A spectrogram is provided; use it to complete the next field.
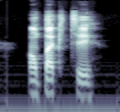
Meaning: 1. to package (put into a package) 2. to put away, put behind bars (imprison) 3. to wrap up (cover with many clothes)
- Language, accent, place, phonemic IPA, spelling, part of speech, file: French, France, Lyon, /ɑ̃.pak.te/, empaqueter, verb, LL-Q150 (fra)-empaqueter.wav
